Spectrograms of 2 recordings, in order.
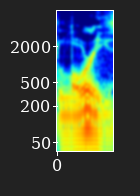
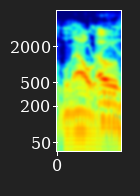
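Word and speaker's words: Lawry's: I mispronounced it. I think I said Lori's seasoning. It's Lowry's.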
